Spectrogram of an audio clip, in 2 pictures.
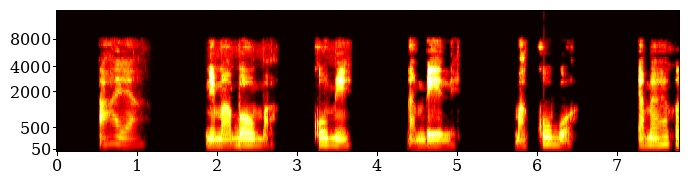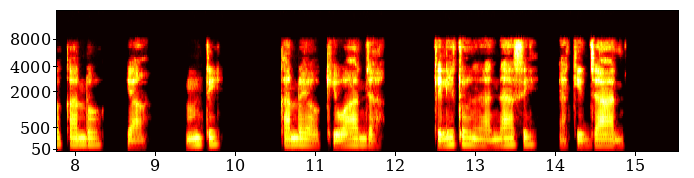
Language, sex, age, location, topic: Swahili, male, 18-24, Nairobi, government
